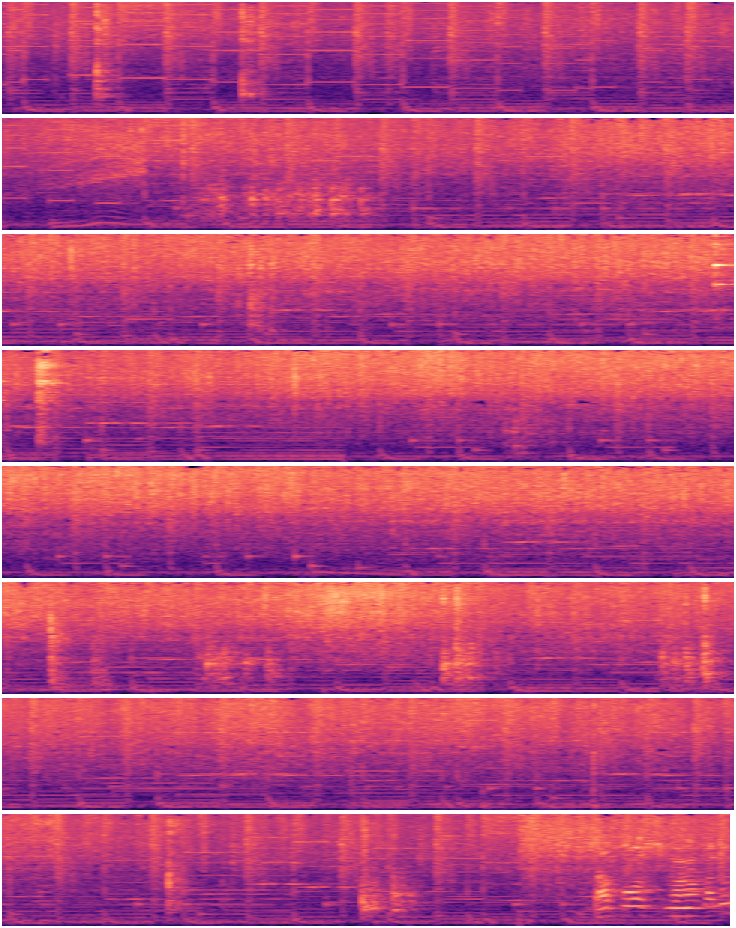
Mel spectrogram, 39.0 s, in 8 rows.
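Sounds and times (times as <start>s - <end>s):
food sizzling in hot oil: 0.0s - 39.0s
spatula scraping and knocking pan: 6.1s - 7.5s, 24.7s - 27.9s, 28.6s - 29.4s.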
